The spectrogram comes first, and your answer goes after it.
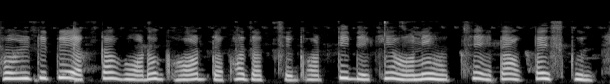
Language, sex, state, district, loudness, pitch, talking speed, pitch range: Bengali, female, West Bengal, Cooch Behar, -15 LUFS, 240 Hz, 140 wpm, 220-270 Hz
